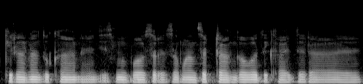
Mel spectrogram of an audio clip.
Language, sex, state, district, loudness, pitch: Hindi, male, Bihar, West Champaran, -17 LUFS, 110 Hz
